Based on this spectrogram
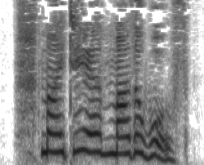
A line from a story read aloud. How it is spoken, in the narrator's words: Mater Lumley said in a shaking voice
